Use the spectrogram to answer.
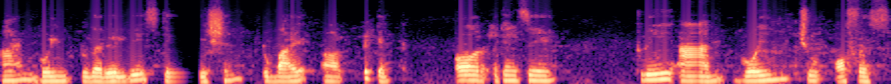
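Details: Adult male who stutters; stuttering.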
